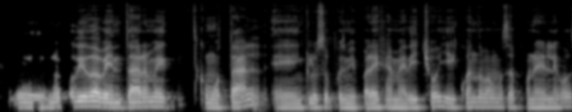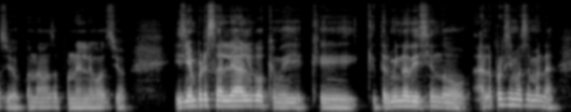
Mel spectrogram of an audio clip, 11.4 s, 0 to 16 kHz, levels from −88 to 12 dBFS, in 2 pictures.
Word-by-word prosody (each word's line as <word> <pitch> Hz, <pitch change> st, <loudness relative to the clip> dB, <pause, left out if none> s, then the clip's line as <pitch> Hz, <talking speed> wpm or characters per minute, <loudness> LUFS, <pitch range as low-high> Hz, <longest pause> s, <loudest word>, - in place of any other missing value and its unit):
eh, 110 Hz, -3 st, +1 dB
no 120 Hz, +2 st, +2 dB
he -, -, -7 dB
podido 130 Hz, +2 st, +6 dB
aventarme 120 Hz, +1 st, +4 dB, 0.2 s
como 105 Hz, -2 st, -3 dB
tal, 110 Hz, +1 st, -1 dB
eh, 95 Hz, +1 st, -5 dB
incluso, 105 Hz, +2 st, -4 dB
pues, 105 Hz, -1 st, -4 dB
mi 100 Hz, -1 st, -1 dB
pareja 105 Hz, 0 st, -2 dB
me 100 Hz, -1 st, -2 dB
ha -, -, -2 dB
dicho: 105 Hz, +3 st, -3 dB
"Oye, 125 Hz, -3 st, -1 dB
¿y 105 Hz, -, -4 dB
cuándo 115 Hz, +1 st, -5 dB
vamos 115 Hz, 0 st, -6 dB
a 110 Hz, -1 st, -6 dB
poner 105 Hz, 0 st, -4 dB
el 105 Hz, -, -3 dB
negocio? 110 Hz, 0 st, -6 dB
¿Cuándo 115 Hz, +1 st, -8 dB
vamos 115 Hz, +1 st, -7 dB
a -, -, -7 dB
poner 110 Hz, -1 st, -6 dB
el -, -, -4 dB
negocio?". 110 Hz, +1 st, -7 dB, 0.4 s
Y -, -, -2 dB
siempre 145 Hz, +3 st, +5 dB
sale 140 Hz, -2 st, +5 dB
algo 140 Hz, 0 st, +4 dB
que 120 Hz, -, -8 dB
me 110 Hz, -1 st, -3 dB
que 105 Hz, -1 st, -4 dB
que 105 Hz, -, -15 dB
termino 135 Hz, +5 st, +3 dB
diciendo: 125 Hz, -5 st, -1 dB
"A -, -, -7 dB
la -, -, -3 dB
próxima 165 Hz, -1 st, 0 dB
semana. 140 Hz, -8 st, -4 dB
115 Hz, 225 wpm, -23 LUFS, 105-125 Hz, 0.4 s, podido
